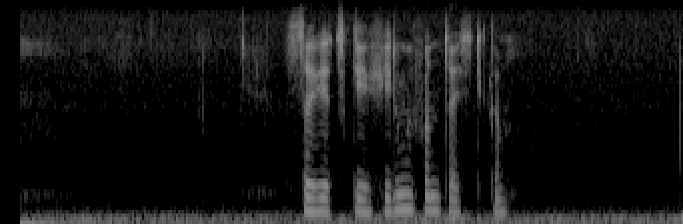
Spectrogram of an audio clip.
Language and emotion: Russian, neutral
